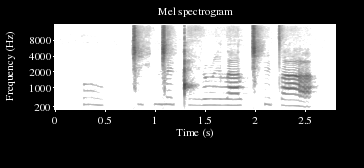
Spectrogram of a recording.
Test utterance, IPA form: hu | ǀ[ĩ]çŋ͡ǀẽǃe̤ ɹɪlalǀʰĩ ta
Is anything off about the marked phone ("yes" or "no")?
yes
